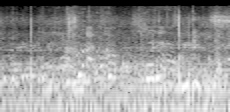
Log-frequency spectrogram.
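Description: Indistinct talking and chatter of several people, with no clear words.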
